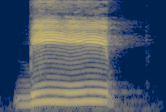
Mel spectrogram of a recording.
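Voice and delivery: loud horn beep; a loud little beep; truck beep. A narrator's reading. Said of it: "said Blue".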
